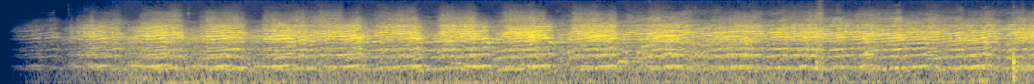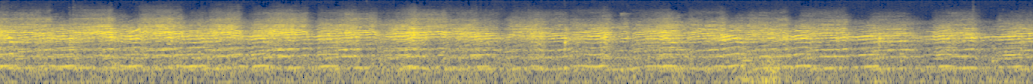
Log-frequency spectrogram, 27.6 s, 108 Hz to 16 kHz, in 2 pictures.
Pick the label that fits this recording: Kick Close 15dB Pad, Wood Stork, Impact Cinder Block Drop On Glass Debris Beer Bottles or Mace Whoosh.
Wood Stork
